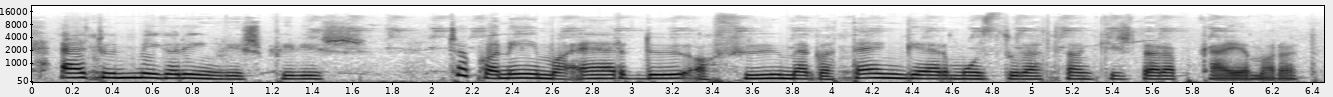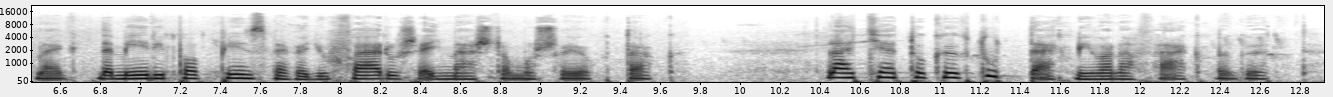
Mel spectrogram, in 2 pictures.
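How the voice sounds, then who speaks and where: A narrator reading a children's story aloud in a calm, steady storytelling manner, now and then addressing the listener directly. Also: mid-range voice, gravelly, slight background noise. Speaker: audiobook narrator.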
